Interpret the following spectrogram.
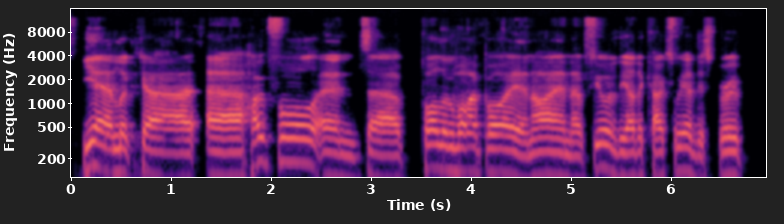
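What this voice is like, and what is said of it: Strong Australian accent. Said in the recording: “my ridiculous accent, I am an Aussie”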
